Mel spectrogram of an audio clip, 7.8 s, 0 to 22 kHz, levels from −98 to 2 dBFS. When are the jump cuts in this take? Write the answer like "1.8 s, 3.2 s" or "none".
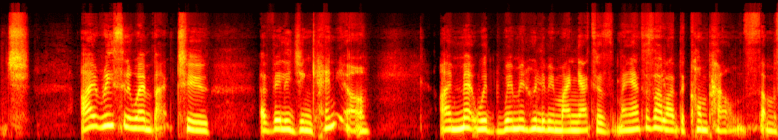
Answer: none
